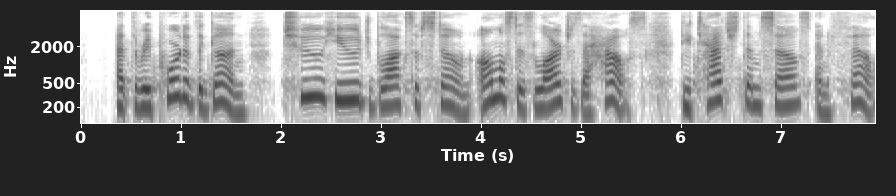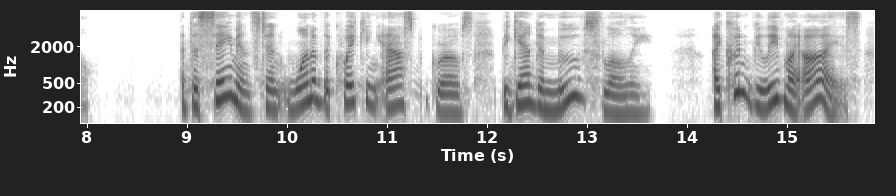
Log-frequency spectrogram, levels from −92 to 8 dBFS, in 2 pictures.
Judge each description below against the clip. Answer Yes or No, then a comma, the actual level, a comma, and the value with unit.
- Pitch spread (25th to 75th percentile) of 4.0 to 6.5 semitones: Yes, average, 4.7 semitones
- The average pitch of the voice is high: Yes, high, 215 Hz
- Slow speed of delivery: No, average, 150 wpm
